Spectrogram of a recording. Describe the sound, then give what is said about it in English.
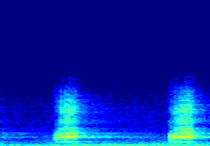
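A raven on the Oregon coast gives two harsh, hoarse croaks, each short and rough-edged and a little over a second apart, with quiet background between them. “A raven calls out. These huge black birds are perfectly suited for the diverse ecosystems of the Pacific Northwest.”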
